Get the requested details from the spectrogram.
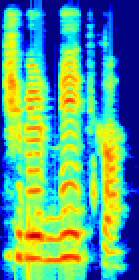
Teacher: vurğu tikadan bir heca önə düşür yəni bu hissə vurğu qəbul etmir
